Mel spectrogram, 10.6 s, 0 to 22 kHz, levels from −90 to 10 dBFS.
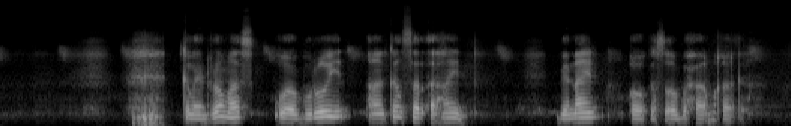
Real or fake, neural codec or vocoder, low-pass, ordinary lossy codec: fake; autoencoder, 48 kHz, 32 numbers a frame, DAC-VAE, trained on Japanese speech; 19.8 kHz; none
